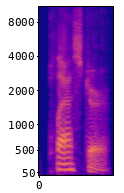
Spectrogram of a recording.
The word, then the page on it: plaster: American English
